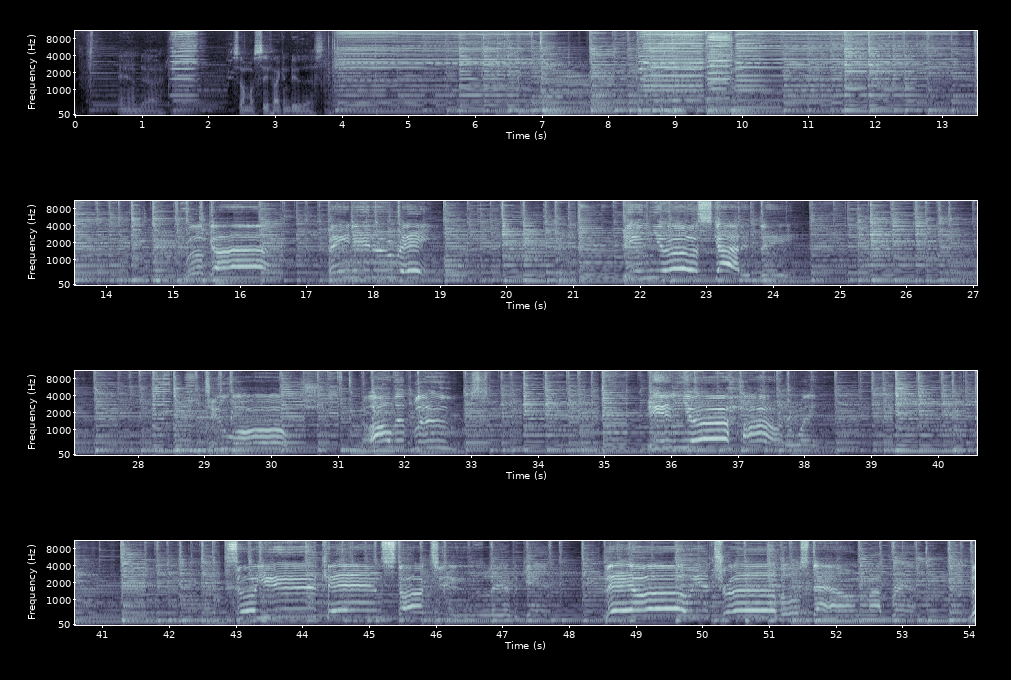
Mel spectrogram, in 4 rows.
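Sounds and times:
acoustic guitar strumming: 0.0 - 2.7, 3.7 - 54.0
harmonica with bent notes: 1.1 - 2.5, 3.8 - 38.2.

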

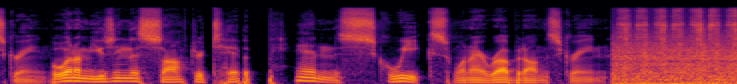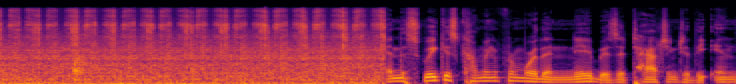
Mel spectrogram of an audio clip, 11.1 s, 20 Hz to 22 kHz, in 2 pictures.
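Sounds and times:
pen nib squeaking on glass screen: 4.6 - 8.4.

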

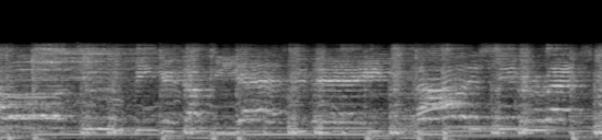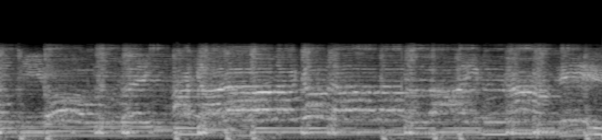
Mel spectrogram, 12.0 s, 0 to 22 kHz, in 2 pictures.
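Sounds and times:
drum beat: 0.0 - 12.0
guitar: 0.0 - 12.0
live rock band: 0.0 - 12.0.

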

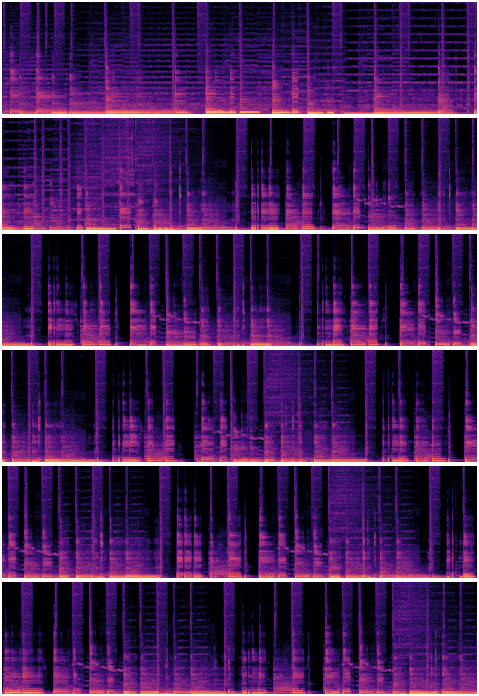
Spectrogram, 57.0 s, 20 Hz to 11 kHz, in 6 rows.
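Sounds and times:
electric bass guitar solo: 0.0 - 57.0.

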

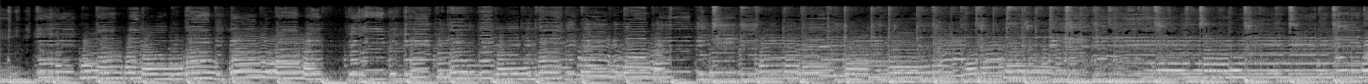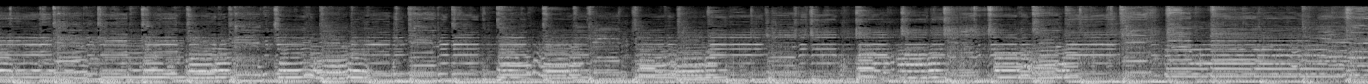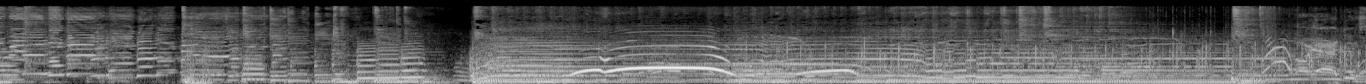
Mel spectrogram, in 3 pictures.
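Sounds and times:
washboard beat: 0.0 - 38.8
trombone: 0.0 - 40.1
saxophone: 0.0 - 41.0
trumpet: 0.0 - 41.0.

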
